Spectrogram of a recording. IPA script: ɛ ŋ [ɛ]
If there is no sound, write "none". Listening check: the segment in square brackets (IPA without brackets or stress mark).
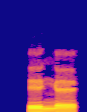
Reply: æ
